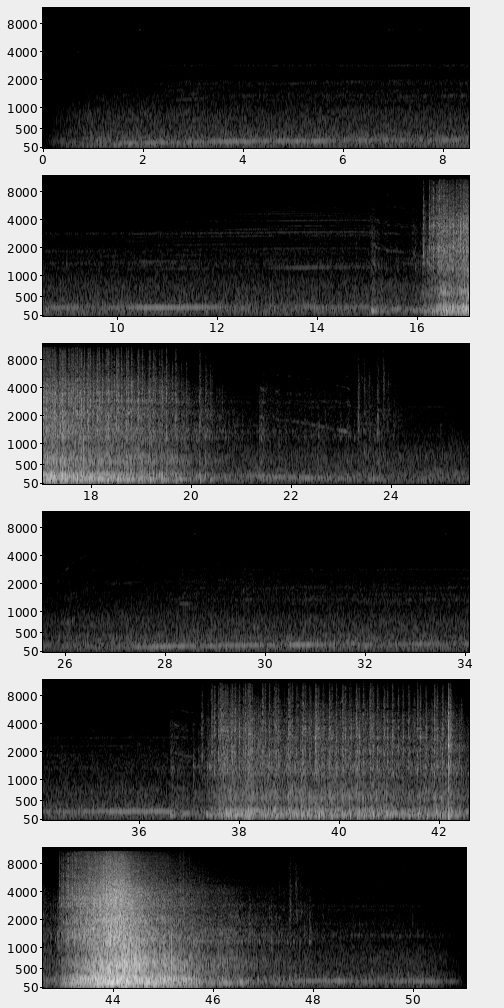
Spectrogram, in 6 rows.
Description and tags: P-40C - Allison Startup
This is an audio clip of a Curtiss P-40C trying to start up its Allison engine on a cold winter morning.
airplane, Allison, military, Startup, V12, war, Warhawk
